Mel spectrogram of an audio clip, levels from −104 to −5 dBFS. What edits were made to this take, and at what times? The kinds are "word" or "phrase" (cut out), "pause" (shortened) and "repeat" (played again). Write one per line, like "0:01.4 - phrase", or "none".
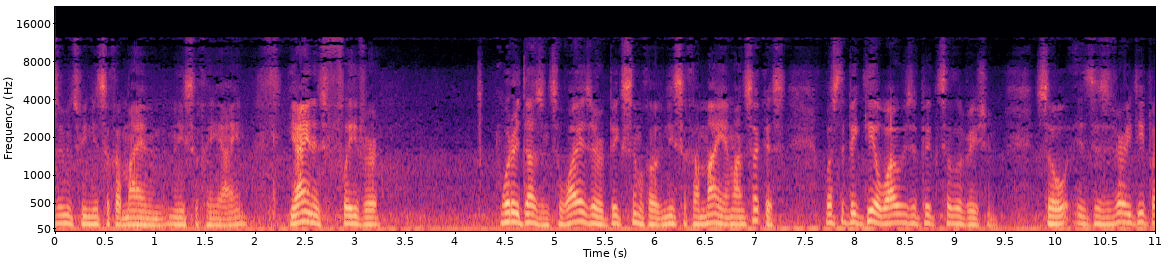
none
